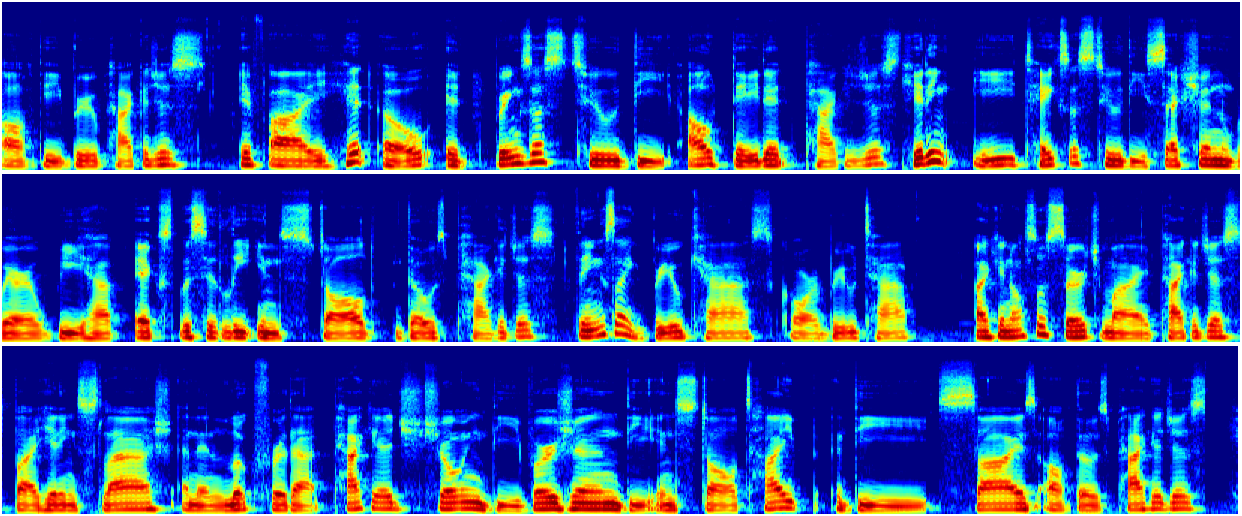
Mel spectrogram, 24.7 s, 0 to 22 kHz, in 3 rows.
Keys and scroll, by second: 0.0 j, 1.4 k, 2.4 o, 3.0 j, 4.0 k, 5.0 j, 5.6 k, 6.3 e, 7.9 j, 9.9 k, 13.6-15.1 typing, 16.1-17.5 typing, 18.5 e, 20.1 BackSpace, 22.2 e, 22.8 l, 24.4 Tab.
